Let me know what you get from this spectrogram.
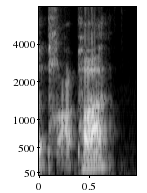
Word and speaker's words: pawpaw: Is that, like, spelled like your dad? Like a papa? – No, P-A-W-P-A-W.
